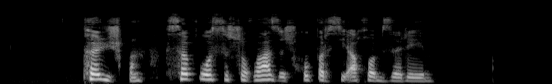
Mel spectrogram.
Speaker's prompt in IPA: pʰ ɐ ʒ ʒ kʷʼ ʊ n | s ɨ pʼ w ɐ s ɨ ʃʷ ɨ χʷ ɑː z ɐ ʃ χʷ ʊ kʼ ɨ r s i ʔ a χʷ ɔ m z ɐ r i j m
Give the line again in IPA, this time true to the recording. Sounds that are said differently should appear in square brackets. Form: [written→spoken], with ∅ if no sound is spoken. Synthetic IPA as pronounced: pʰ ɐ ʒ ʒ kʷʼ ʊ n | s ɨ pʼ w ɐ s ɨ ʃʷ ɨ [χʷ→ʁʷ] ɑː z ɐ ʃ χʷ ʊ [kʼ→pʼ] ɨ r s i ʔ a χʷ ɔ m z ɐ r [i→e] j m

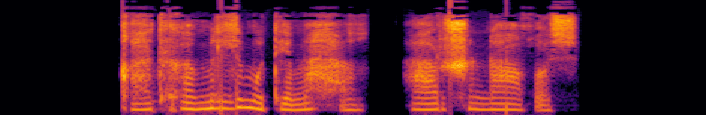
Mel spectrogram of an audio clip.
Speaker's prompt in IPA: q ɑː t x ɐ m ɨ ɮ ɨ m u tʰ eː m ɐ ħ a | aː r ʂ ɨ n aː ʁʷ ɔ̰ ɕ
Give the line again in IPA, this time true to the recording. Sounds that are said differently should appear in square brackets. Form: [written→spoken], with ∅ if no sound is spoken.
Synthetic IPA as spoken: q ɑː t x ɐ m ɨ ɮ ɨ m u tʰ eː m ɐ ħ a | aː r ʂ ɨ n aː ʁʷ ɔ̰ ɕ

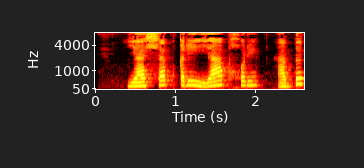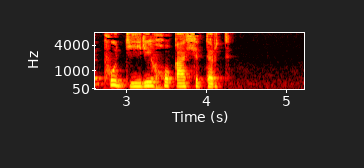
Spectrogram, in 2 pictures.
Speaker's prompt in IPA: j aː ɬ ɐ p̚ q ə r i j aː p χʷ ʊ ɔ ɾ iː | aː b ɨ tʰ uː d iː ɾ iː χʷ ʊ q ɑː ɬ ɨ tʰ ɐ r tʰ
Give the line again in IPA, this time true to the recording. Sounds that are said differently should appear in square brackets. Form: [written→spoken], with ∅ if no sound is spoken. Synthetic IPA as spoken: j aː ɬ ɐ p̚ q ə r [i→iː] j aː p χʷ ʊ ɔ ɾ iː | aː b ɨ [tʰ→pʰ] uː d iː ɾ iː χʷ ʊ q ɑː ɬ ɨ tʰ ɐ r tʰ

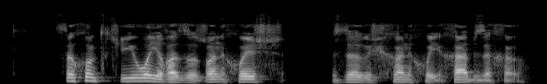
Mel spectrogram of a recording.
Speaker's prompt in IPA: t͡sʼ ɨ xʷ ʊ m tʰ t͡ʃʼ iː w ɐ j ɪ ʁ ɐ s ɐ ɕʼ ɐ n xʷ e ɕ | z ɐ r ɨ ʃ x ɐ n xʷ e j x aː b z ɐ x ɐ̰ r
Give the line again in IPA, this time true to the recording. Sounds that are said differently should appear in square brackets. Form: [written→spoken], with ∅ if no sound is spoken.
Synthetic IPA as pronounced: t͡sʼ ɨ xʷ ʊ m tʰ t͡ʃʼ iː w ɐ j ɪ ʁ ɐ [s→z] ɐ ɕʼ ɐ n xʷ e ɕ | z ɐ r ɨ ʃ x ɐ n xʷ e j x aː b z ɐ x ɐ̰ r

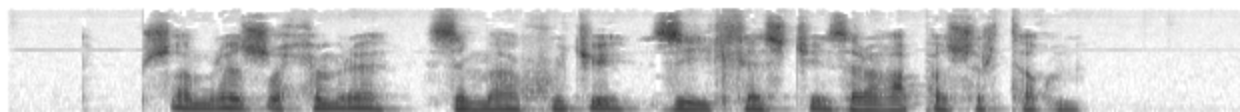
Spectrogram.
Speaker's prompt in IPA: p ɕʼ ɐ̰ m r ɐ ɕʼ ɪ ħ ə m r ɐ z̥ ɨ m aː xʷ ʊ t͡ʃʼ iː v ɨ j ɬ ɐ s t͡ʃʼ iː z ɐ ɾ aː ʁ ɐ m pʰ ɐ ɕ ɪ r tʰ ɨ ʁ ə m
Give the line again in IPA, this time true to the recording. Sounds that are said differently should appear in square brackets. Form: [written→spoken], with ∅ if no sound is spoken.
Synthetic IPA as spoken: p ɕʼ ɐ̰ m r ɐ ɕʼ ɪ ħ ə m r ɐ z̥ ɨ m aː xʷ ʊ t͡ʃʼ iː [v→z] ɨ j ɬ ɐ s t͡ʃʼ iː z ɐ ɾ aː ʁ ɐ [m→∅] pʰ ɐ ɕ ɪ r tʰ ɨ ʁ ə m

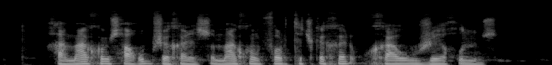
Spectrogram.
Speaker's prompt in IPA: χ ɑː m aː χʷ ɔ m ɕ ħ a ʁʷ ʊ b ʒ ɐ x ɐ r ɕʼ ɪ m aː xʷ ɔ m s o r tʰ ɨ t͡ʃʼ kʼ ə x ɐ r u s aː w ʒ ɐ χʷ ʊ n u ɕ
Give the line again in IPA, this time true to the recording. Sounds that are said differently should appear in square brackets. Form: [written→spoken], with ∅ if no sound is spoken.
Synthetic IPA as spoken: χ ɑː m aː [χʷ→xʷ] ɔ m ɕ ħ a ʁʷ ʊ b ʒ ɐ x ɐ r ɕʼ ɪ m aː xʷ ɔ m [s→f] o r tʰ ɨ t͡ʃʼ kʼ [ə→ɐ] x ɐ r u [s→x] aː w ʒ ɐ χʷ ʊ n u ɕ

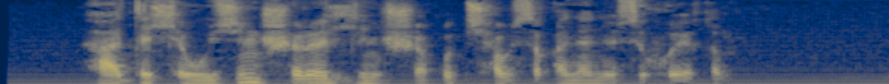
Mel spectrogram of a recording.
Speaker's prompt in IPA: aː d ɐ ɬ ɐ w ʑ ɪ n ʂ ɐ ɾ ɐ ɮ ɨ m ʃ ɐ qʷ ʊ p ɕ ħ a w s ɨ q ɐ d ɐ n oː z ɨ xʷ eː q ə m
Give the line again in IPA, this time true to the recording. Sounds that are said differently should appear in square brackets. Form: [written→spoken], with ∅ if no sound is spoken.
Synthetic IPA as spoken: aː d ɐ ɬ ɐ w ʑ ɪ n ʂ ɐ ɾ ɐ ɮ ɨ [m→n] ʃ ɐ qʷ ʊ p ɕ ħ a w s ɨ q ɐ [d→n] ɐ n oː [z→s] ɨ xʷ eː q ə m

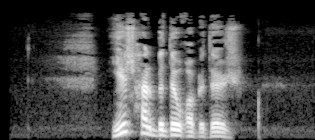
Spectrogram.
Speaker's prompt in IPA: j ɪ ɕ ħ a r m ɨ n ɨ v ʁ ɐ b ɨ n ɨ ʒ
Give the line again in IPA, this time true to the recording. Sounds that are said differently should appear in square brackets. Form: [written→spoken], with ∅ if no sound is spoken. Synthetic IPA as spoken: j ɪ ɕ ħ a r [m→b] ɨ [n→d] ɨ [v→w] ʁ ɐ b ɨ [n→d] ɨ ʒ

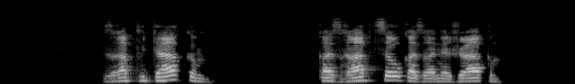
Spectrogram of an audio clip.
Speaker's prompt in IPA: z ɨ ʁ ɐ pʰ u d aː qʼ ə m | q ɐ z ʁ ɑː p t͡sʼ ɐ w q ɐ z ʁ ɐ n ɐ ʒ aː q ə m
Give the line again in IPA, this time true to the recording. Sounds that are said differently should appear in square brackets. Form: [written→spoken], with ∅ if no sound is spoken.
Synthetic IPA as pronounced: z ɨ ʁ ɐ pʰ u d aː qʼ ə m | q ɐ z ʁ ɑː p t͡sʼ ɐ w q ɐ z ʁ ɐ n ɐ ʒ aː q ə m

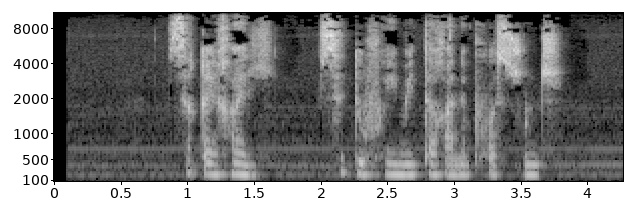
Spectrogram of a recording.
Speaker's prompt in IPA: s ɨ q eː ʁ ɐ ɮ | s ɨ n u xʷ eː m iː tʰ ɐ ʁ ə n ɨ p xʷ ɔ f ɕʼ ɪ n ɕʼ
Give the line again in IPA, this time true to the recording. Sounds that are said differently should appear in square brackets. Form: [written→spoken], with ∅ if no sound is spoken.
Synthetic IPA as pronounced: s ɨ q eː ʁ ɐ ɮ | s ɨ [n→d] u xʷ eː m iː tʰ ɐ ʁ [ə→ɐ] n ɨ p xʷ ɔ [f→s] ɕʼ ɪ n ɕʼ

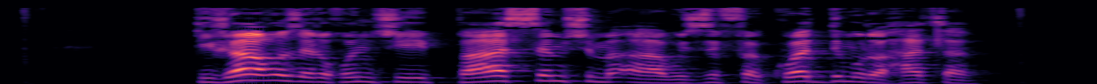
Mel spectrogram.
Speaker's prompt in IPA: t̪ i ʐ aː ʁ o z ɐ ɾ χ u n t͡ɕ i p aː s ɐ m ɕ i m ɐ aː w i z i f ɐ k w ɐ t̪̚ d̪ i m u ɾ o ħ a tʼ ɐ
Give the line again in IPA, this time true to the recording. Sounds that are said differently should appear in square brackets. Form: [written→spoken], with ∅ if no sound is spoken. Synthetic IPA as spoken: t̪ i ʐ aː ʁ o z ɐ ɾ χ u n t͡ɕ i p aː s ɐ m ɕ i m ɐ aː w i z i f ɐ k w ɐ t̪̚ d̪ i m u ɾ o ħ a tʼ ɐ

